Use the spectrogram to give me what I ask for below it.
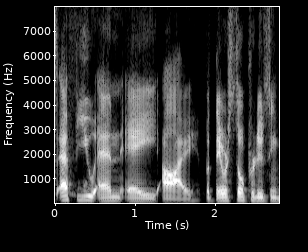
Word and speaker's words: Funai: No, I don't know how to pronounce it. It's Funai, but they were still producing VHSs up to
